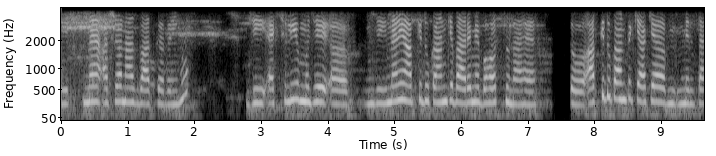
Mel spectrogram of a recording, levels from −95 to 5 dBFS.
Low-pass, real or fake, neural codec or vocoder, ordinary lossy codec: 3.6 kHz; real; none; none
